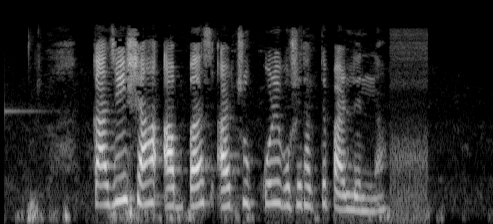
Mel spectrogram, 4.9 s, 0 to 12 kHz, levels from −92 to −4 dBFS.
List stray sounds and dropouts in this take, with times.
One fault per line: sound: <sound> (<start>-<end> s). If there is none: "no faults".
no faults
